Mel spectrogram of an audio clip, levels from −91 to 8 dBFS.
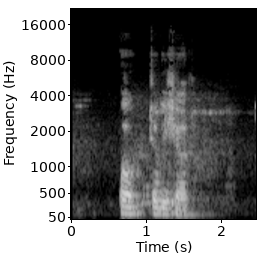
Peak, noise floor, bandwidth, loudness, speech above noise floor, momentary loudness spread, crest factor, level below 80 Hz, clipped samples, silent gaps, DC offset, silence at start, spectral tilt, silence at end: -2 dBFS; -58 dBFS; 10.5 kHz; -17 LUFS; 41 dB; 21 LU; 18 dB; -58 dBFS; under 0.1%; none; under 0.1%; 0.65 s; -5.5 dB/octave; 0.6 s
